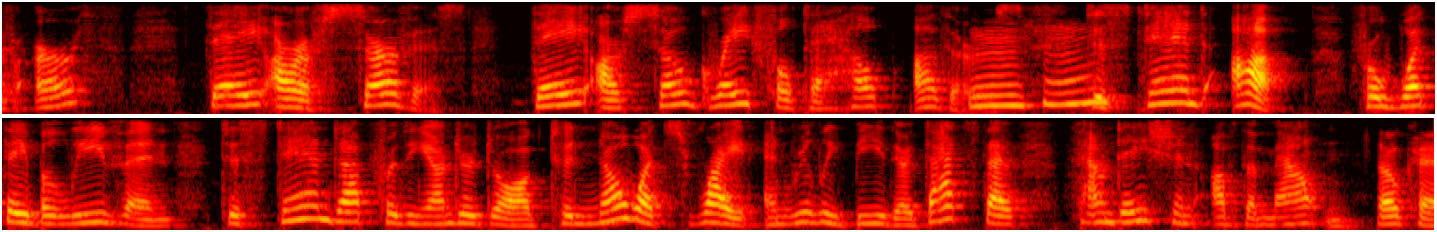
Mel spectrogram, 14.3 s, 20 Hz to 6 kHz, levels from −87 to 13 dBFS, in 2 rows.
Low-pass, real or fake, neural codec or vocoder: 5.4 kHz; fake; vocoder, 44.1 kHz, 128 mel bands every 256 samples, BigVGAN v2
